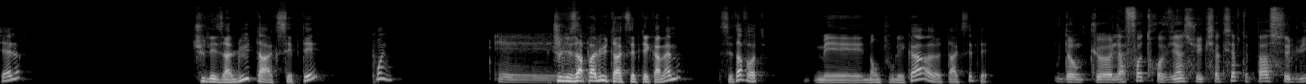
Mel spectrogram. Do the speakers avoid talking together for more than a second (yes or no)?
yes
